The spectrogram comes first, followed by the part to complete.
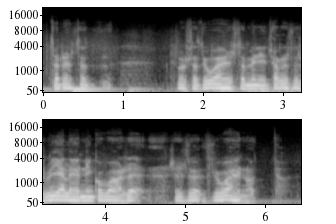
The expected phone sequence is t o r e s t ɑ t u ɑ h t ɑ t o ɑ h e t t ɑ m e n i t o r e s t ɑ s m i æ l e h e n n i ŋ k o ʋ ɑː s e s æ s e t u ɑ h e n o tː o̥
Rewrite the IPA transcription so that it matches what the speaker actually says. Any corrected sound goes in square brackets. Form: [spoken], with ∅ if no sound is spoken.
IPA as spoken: t o r e s t ɑ t u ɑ [s] t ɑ t [u] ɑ h e [s] t ɑ m e n i t o r e s t ɑ s m i æ l e h e n n i ŋ k o ʋ ɑː s e s [e] s e t u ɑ h e n o tː o̥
